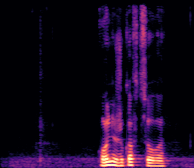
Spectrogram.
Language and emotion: Russian, neutral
